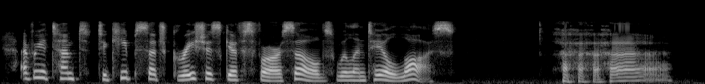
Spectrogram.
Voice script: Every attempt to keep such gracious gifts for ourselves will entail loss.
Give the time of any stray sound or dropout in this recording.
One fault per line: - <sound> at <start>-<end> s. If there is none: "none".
- laugh at 5.4-6.7 s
